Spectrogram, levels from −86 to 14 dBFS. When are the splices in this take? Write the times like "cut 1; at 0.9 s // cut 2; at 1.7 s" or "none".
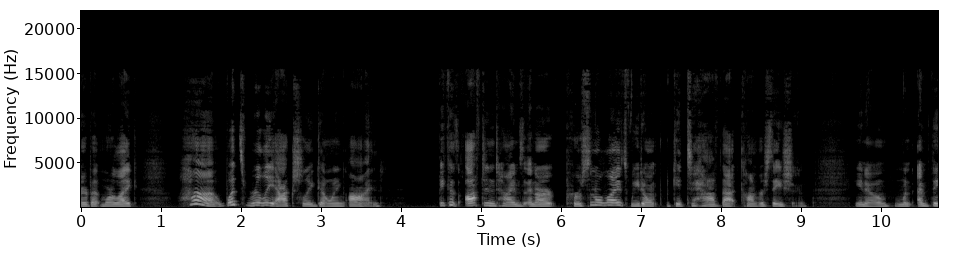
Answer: cut 1; at 4.4 s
